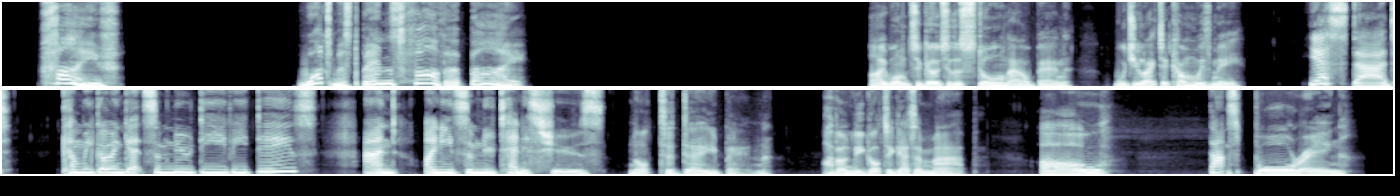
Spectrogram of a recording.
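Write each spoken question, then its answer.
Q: What must Ben's father buy?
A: A map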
